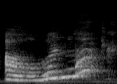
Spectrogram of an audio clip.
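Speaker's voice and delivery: ordinary delivery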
